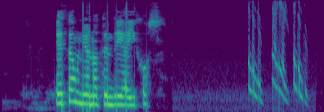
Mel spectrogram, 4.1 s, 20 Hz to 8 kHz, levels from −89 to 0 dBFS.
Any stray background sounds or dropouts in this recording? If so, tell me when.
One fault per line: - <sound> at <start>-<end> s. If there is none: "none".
- chirp at 3.1-3.9 s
